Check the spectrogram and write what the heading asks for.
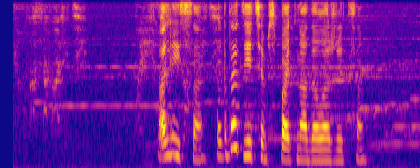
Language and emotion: Russian, neutral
